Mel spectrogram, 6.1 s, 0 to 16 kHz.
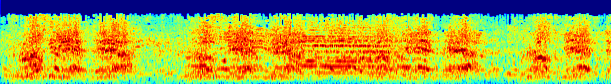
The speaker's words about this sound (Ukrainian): У Москві розігнали російський марш. Близько 400 прихильників націоналістичних рухів затримали сьогодні в центрі російської столиці, коли вони намагалися провести несанкціоновану ходу, вигукуючи гасла.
